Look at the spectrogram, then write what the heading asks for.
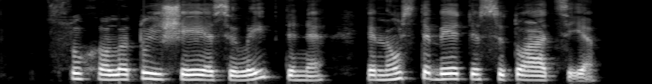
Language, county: Lithuanian, Šiauliai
